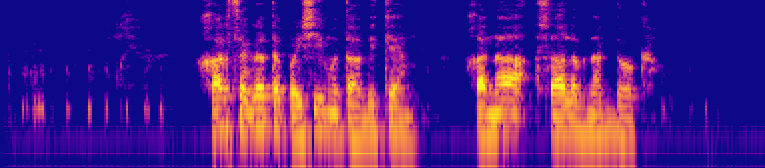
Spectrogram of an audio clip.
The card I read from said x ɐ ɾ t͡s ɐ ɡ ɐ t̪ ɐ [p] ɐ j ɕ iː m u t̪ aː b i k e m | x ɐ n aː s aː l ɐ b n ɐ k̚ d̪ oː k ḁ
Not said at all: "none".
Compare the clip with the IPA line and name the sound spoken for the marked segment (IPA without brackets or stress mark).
p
